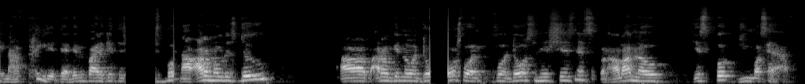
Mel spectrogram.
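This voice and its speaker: Animated, slangy man preaching. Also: fairly high pitch. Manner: animated, slangy and emphatic, repeats words for stress. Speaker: spiritual teacher. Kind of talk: informal preaching lecture.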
